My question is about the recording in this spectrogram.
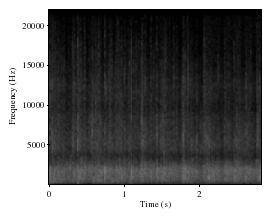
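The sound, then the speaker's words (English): A crowd claps steadily for the musicians, a dense, even wash of many hands with brief sharper claps poking through, sustained at a fairly constant level with no voices. “And if you can't find religion, hearing the beautiful musicians do their work today, so could we thank them for their ministry to us?”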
